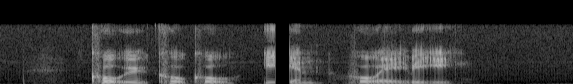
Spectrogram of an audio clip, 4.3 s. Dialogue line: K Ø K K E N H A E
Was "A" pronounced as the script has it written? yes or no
yes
